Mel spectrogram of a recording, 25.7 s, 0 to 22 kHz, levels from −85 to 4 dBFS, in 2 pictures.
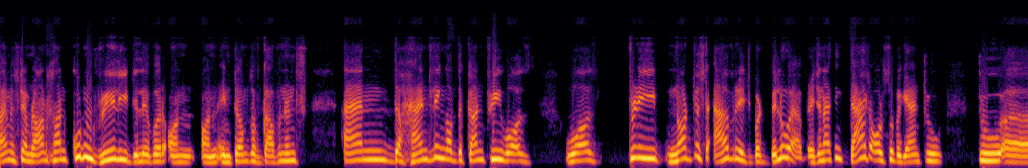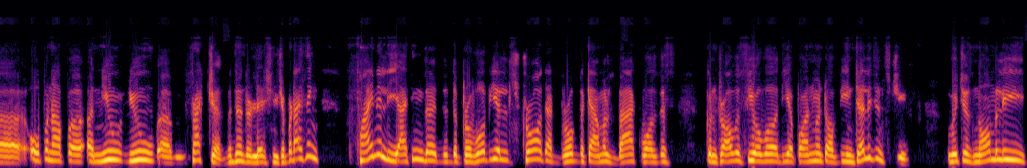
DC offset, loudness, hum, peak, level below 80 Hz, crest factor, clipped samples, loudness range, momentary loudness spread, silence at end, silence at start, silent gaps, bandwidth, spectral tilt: under 0.1%; -12 LUFS; none; 0 dBFS; -60 dBFS; 12 dB; under 0.1%; 3 LU; 7 LU; 0.05 s; 0 s; none; 7.2 kHz; -9.5 dB/octave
